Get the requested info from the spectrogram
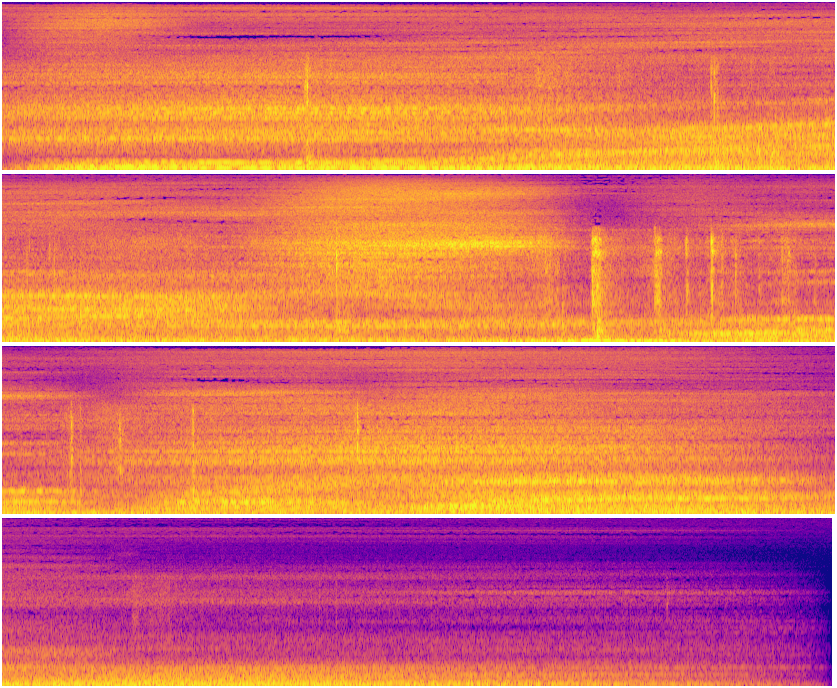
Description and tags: Drone sounds that are Intense and scary. Slow and breathy make it a true scary sounds.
